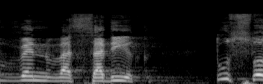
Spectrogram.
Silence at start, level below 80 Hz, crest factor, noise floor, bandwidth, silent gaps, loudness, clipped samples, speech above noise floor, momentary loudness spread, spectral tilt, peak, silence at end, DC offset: 0 s; -46 dBFS; 18 dB; -61 dBFS; 11.5 kHz; none; -23 LUFS; under 0.1%; 39 dB; 10 LU; -5 dB/octave; -4 dBFS; 0 s; under 0.1%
